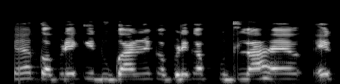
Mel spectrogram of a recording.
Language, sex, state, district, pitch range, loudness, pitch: Hindi, male, Maharashtra, Nagpur, 240-255 Hz, -14 LUFS, 250 Hz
